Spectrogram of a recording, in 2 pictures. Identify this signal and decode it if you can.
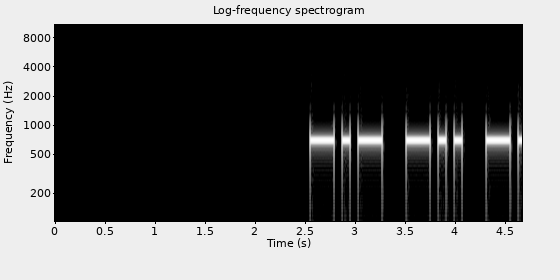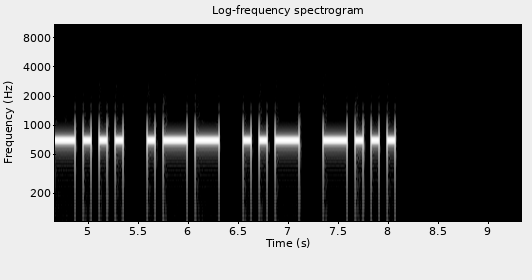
Morse code, heard as a keyed tone, about 15 wpm, 700 Hz. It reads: KD7WUB
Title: USA Call Signs - 6 Characters - Repeated 3x - 15wpm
